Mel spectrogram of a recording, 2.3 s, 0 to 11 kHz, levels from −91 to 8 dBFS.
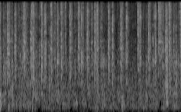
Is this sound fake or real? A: real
